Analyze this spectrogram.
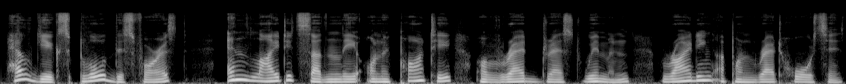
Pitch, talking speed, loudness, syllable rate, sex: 135 Hz, 130 wpm, -18 LUFS, 4.3 syllables/s, male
